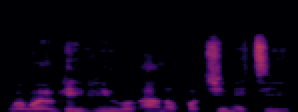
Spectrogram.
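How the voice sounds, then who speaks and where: A Nigerian man hosting a live broadcast discussion, with a halting, deliberate delivery. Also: medium pitch, very noisy. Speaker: host of a live discussion programme. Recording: dull, lo-fi broadcast sound.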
